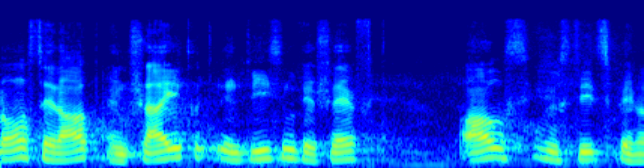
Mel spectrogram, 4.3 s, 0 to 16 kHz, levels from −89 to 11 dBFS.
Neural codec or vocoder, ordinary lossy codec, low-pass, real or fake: codec, 24 kHz, 1 kbps, SNAC; none; 10.8 kHz; fake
